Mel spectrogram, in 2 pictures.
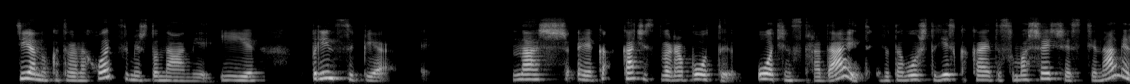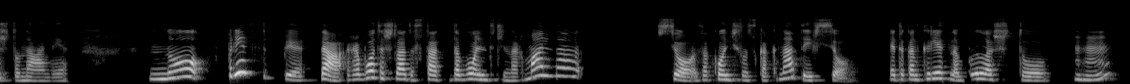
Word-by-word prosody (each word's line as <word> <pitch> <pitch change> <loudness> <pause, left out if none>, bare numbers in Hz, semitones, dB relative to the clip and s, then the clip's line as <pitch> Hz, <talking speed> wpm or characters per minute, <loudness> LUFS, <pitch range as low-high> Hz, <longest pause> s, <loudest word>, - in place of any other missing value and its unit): стену, 250 -8 +4
которая 185 -1 -6
находится 285 - -1
между 195 -1 -6
нами. 170 -4 -5
И, 190 -2 -3 0.5
в - - -
принципе, 260 -7 0
э, 170 - -2 1.3
наш, 230 0 +2
э, 205 -4 -1
ка - - -5
качество 240 -6 +2
работы 230 - 0 0.2
очень 235 -6 +3
страдает 180 -2 +2
из-за 180 0 -11
того, 200 +4 -1
что 220 -2 -8
есть 230 +2 +2
какая-то 205 -3 -3
сумасшедшая 215 +3 -2
стена 185 - 0
между 255 - -4
нами, 170 -2 -6 0.8
но, 295 +9 +4
в - - -39
принципе, 345 - +3
да, 245 - +8
работа 275 +7 +3
шла 255 -2 +4
достат 210 0 0
довольно-таки 220 -3 0
нормально. 380 - +1 0.7
Всё - - 0
закончилось 210 -2 -2
как 185 0 -7
надо, 305 - +1
и 185 - -2
всё. 190 +1 -7 0.3
Это 225 0 -3
конкретно 230 +1 0
было, 235 +5 +2
что 180 -5 -5 0.2
Мгм. 225 - -6
220 Hz, 120 wpm, -24 LUFS, 190-260 Hz, 1.3 s, да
